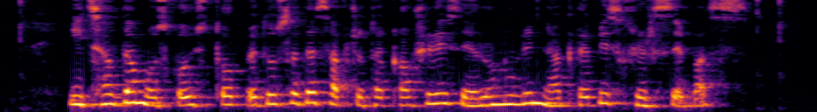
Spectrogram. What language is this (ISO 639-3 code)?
kat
